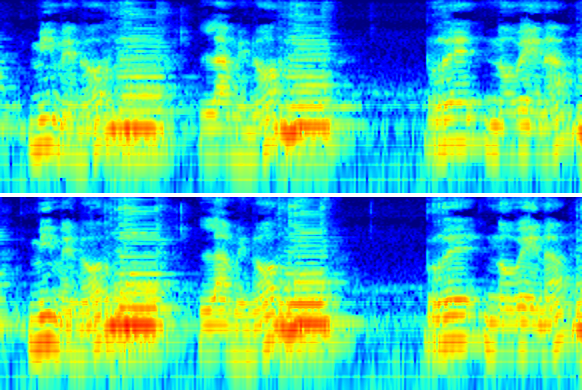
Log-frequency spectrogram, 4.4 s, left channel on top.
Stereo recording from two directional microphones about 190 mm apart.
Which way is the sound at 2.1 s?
35° right (ahead or behind).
